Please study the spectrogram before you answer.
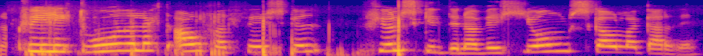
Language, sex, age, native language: Icelandic, female, 12, Icelandic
